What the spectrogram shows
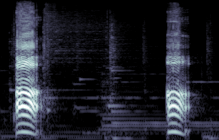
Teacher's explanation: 성대 접지가 좋은 소리는 아 아 딴딴한 소리가납니다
